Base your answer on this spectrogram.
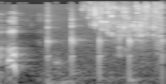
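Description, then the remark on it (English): Rubbing alcohol being poured into small glasses for several people, starting as a few separate drips and splashes, then running into a denser, steady trickle. Quiet, with no voices. “I pour everybody a little glass of rubbing alcohol.”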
